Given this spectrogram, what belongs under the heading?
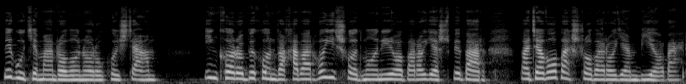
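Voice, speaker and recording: A proud young hero-king speaks in stern, formal words from an old storybook, read out by a woman. The voice sits high and clear, with the measured weight of a fable told aloud. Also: natural voice. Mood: solemn. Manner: formal, solemn speech.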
